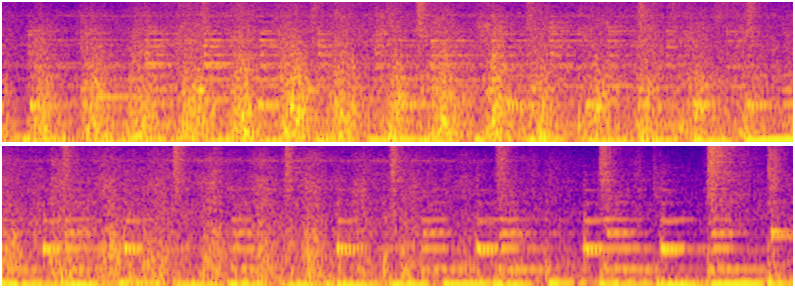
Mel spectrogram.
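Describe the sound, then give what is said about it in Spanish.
A steam train chugs along steadily with a constant loud hiss and rhythmic clatter for several seconds, with low tonal notes running underneath. “O sea, que hoy hemos vuelto a coger el tren. Pero de vapor, ¿eh?”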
